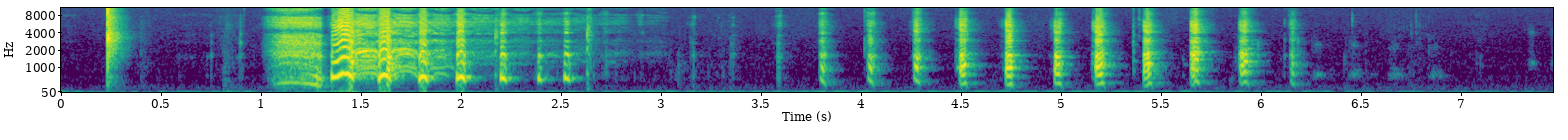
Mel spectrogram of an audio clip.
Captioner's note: laughs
